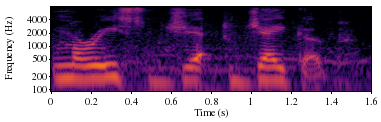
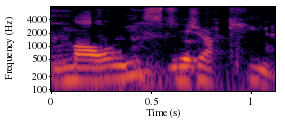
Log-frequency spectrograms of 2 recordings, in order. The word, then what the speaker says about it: Maurice Jacob: Well, most English speakers would call it Maurice Jacob. Maurice Jacob. But it's pronounced Maurice Jacob.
